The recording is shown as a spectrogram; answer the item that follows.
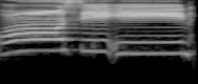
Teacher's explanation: قردۃ خاسئین، ای پہ یا مدہ ہو رہا ہے، یا ساکن سے پہلے حمزہ کے نیچے زیر ہے تو یا مدہ ایک الف کے برابر کھینچ کر پڑھیں گے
